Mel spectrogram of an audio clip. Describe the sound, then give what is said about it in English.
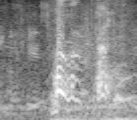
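A puppy yips twice during play, each bark short and high-pitched, the first slightly louder than the second. “I'm playing with the puppy and it makes me so happy.”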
